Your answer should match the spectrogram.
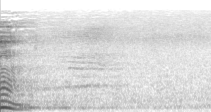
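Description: A man's short drawn-out vocal sound through a public-address microphone, rising then falling in pitch and lasting about a third of a second at the very start. A pause of low room noise follows.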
